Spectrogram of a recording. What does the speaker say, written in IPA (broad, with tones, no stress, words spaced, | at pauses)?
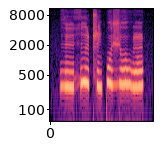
ðʉː˨˩hɨː˥˧ʈ͡ʂi˨˩ po˥˧ ʒo˦˥ βõ˦˥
